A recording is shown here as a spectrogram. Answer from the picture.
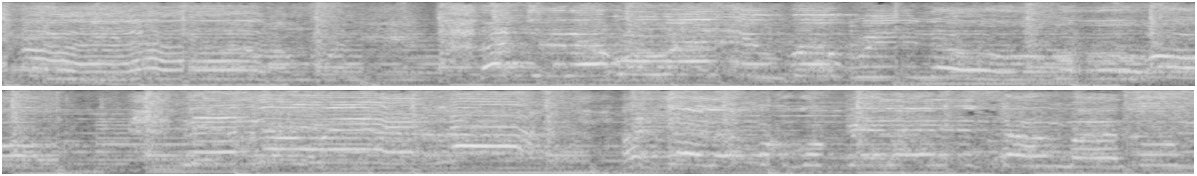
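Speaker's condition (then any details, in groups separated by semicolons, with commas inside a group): No condition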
